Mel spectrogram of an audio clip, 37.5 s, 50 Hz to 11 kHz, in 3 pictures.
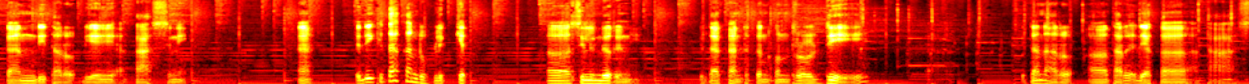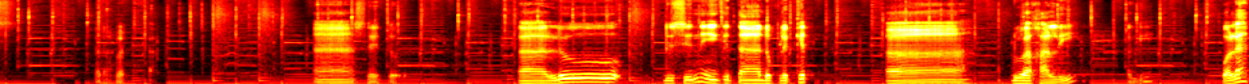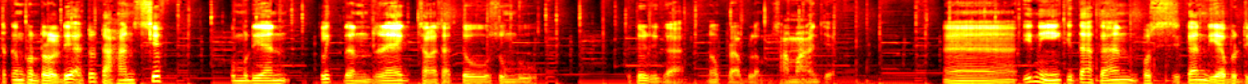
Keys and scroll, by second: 3.1 w, 8.2 ctrl+d.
